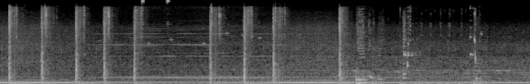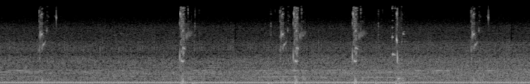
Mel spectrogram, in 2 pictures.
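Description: Game menu clicks and beeps sound sharply, one after another.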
